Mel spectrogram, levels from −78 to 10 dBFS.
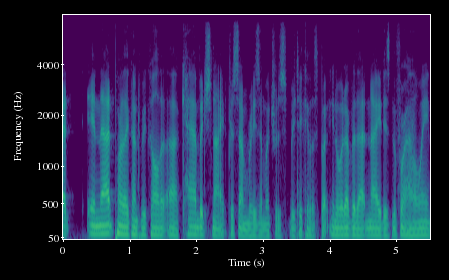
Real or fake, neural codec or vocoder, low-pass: fake; codec, 16 kHz, 2 kbps, FunCodec, trained on LibriTTS, 25 frames a second; 7.2 kHz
